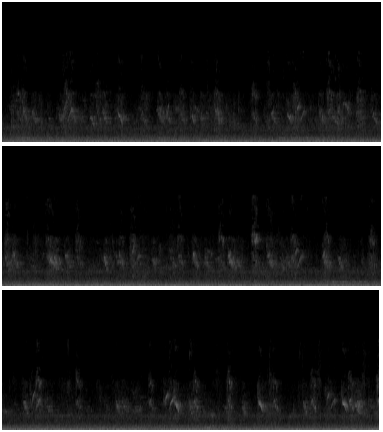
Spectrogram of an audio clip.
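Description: Small birds chirping repeatedly in short, quick calls over a steady low outdoor rumble.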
